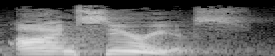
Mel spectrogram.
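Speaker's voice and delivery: slow, high-pitched insistence; dead serious. Retold or imitated. R C Sproul to an awkwardly laughing audience, dead serious. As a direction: insist on it, stretching the words out. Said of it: "he couldn't be more serious".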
